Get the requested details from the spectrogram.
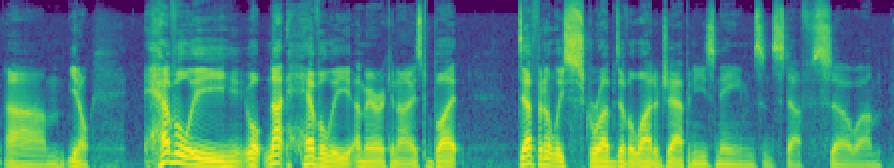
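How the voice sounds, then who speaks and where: A man's voice: low voice, big pitch swings, moderate pace, dry recording. A middle-aged man hosting a casual podcast, conversational and joking, feeling his way through his sentences. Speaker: podcast host.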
